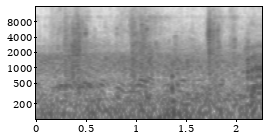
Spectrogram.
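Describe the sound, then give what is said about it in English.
Footsteps squelching through a very wet riverside meadow near the River Thames: a few soft, irregular wet squishes over a steady low rumble, with voices faintly present. “Yeah, so we're squelching through”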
